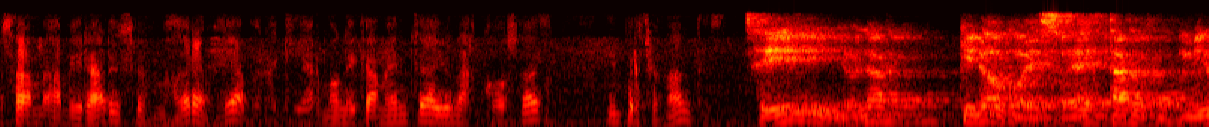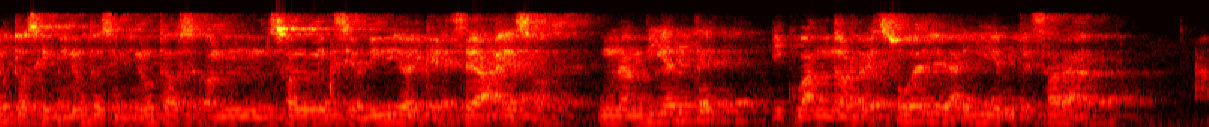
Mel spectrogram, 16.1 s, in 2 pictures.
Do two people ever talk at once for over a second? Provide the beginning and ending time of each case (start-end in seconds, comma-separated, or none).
none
